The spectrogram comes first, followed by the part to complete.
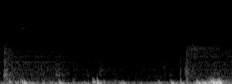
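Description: Microphone handling noise: a few soft, irregular low thumps as a headset microphone is touched near the wearer's ear, over quiet room tone.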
